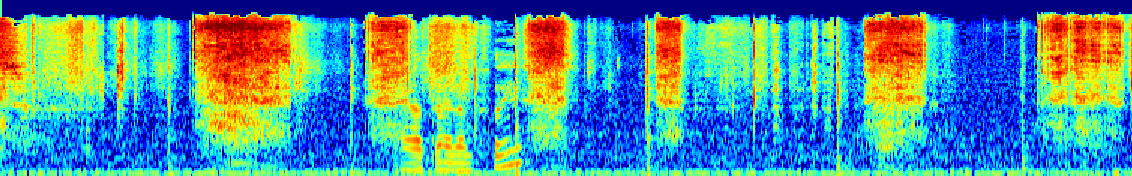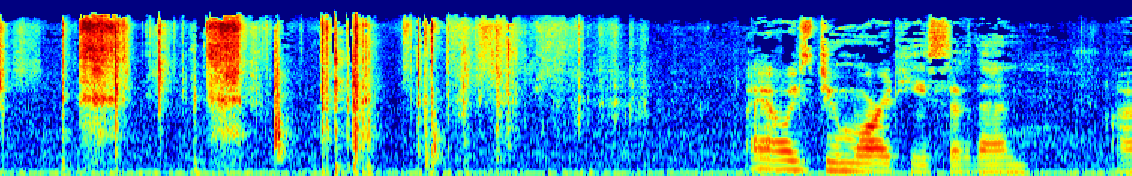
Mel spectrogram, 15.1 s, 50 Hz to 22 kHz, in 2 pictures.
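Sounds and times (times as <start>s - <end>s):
tape dispenser strokes: 0.6s - 9.4s.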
